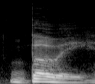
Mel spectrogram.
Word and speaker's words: Bowie: And then we've got an unfortunately not good condition David Bowie, not Bowie as I often pronounce, hunky dory.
